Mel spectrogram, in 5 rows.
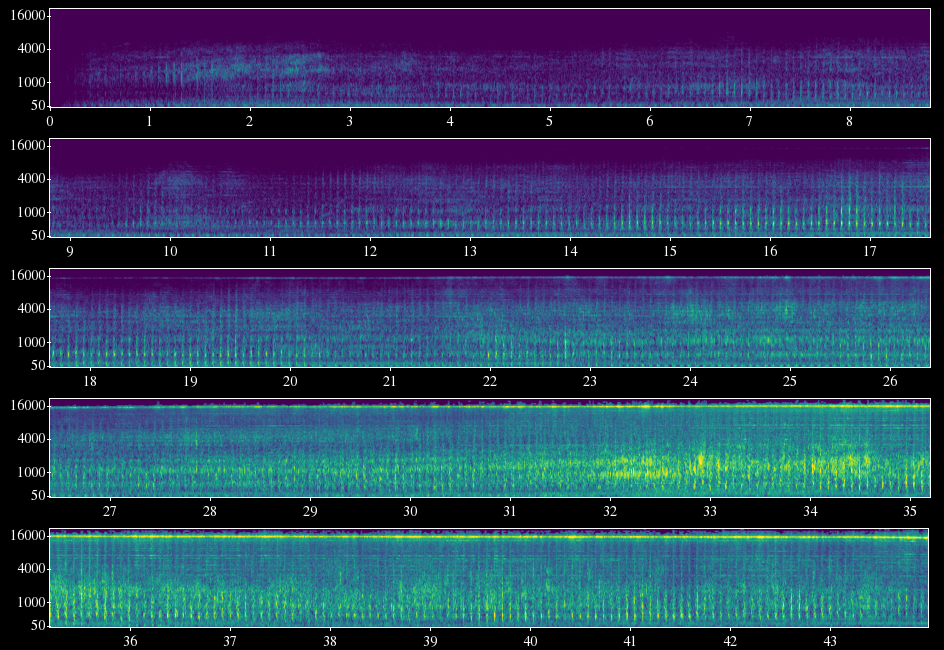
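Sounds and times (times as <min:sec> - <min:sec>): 
helicopter landing: 0:00.3 - 0:43.9.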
